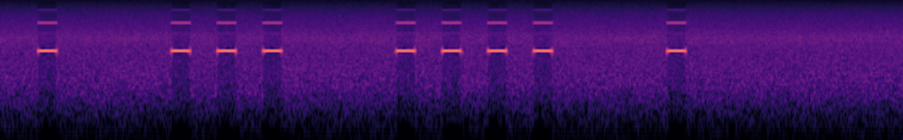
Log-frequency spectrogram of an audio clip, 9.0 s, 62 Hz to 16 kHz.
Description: Beep code, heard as a piezo beeper, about 2100 Hz. 1-3-4-1. In Phoenix BIOS tables: memory failure on an address line.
